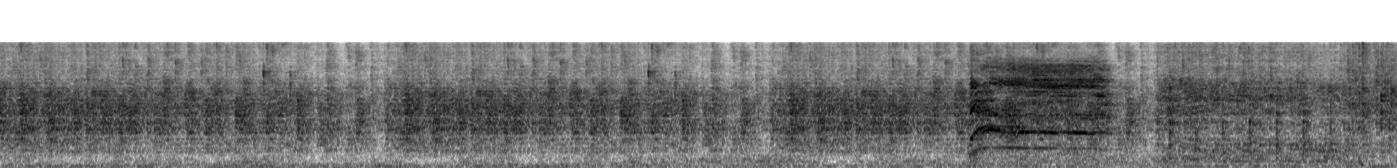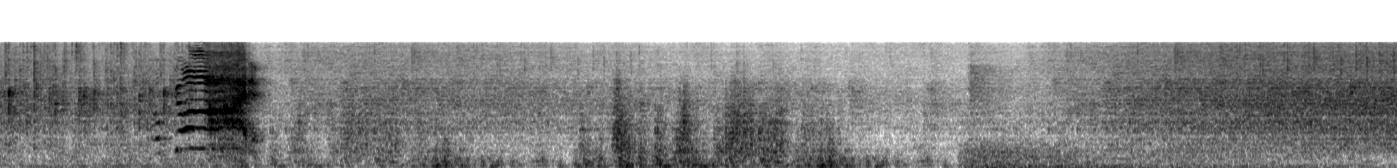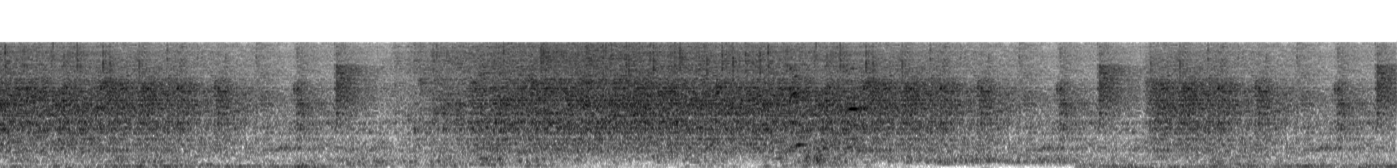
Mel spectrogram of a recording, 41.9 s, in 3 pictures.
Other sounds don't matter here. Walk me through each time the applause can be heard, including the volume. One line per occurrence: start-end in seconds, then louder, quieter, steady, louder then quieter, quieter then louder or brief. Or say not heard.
0.0-41.8 quieter then louder.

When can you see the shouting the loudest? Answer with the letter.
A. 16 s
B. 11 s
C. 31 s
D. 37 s
A.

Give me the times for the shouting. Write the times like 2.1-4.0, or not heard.
9.7-11.2, 15.5-16.6, 35.7-36.6.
